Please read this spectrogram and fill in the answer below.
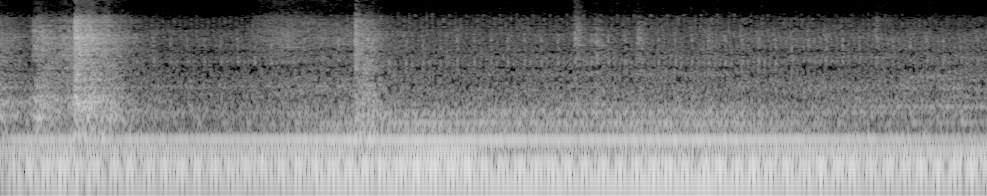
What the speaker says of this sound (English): All right, Pat, the engine is running.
